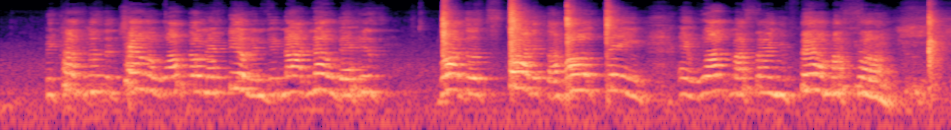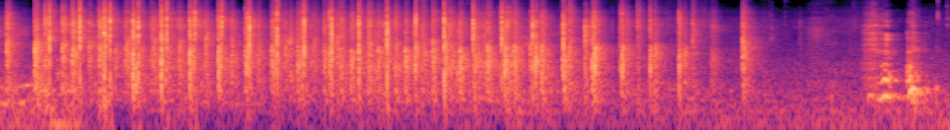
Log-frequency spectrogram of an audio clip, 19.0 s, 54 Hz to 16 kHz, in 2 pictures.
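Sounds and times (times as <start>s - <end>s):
people clapping: 9.2s - 17.3s.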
